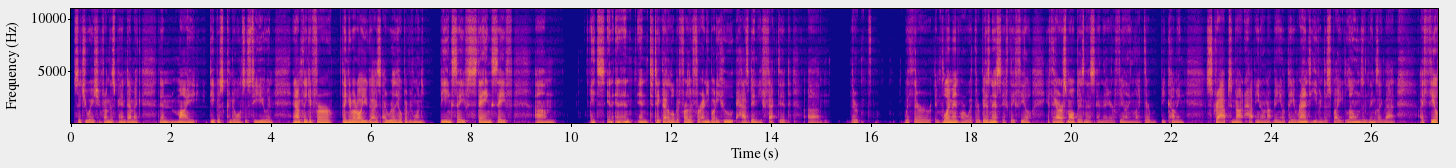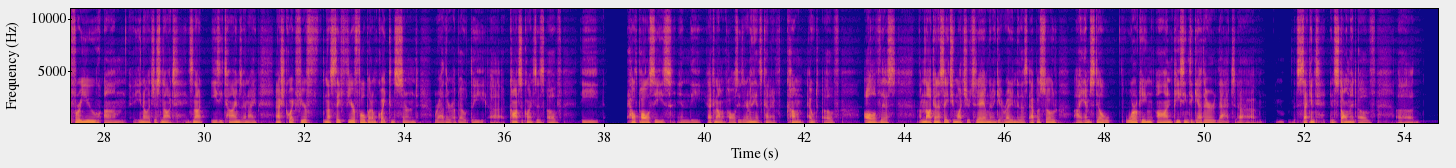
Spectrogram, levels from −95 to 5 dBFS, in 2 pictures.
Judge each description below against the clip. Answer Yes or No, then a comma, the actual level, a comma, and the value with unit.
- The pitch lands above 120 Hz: No, low, 105 Hz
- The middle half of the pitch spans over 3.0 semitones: No, narrow, 2.6 semitones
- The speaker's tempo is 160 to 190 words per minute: Yes, average, 185 wpm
